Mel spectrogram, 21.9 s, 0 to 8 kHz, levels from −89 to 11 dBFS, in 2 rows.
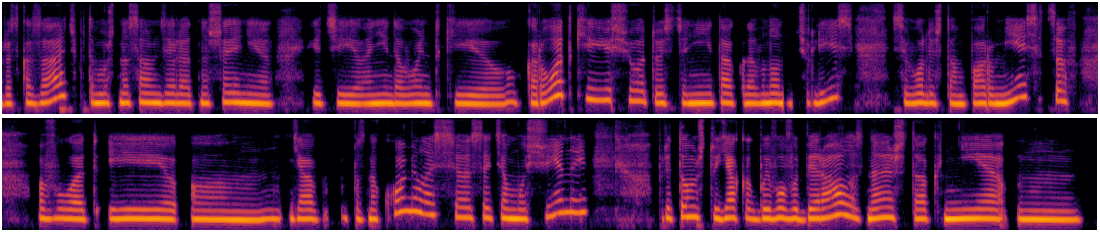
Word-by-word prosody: рассказать, 205 - -4
потому 200 -1 +1
что 185 +2 -9
на 205 - +2
самом 205 +1 +1
деле, 200 0 0
отношения 195 0 0 0.4
эти, 190 -1 -2
они 190 +1 +3
довольно-таки 190 -1 0 0.4
короткие 265 - -1
ещё. 245 -2 -6
То 210 -2 -7
есть 200 +1 -6
они 200 +1 +4
не 200 - +3
так 205 0 -3
давно 200 +1 +3
начались, 205 - -6 0.4
всего 200 0 -1
лишь, 195 -2 -2
там, 185 -2 -1
пару 195 0 -1
месяцев. 245 - 0 0.6
Вот. 210 -2 0 0.2
И, 205 -1 +3 0.2
эм, 190 0 +2
я 205 -1 -1 0.3
познакомилась, 295 - -2
э, 230 -1 -2
с 210 - -11
этим 215 -1 +1
мужчиной, 280 - 0 0.7
при 220 0 -3
том, 245 +3 0
что 220 - -4
я 220 +2 +2
как 210 0 -5
бы 210 +3 +1
его 210 +2 +3
выбирала, 215 +7 +2
знаешь, 215 +2 +1
так, 205 -2 -3
не, 210 0 +6
м 190 -1 +3
205 Hz, 125 wpm, -18 LUFS, 195-220 Hz, 0.7 s, не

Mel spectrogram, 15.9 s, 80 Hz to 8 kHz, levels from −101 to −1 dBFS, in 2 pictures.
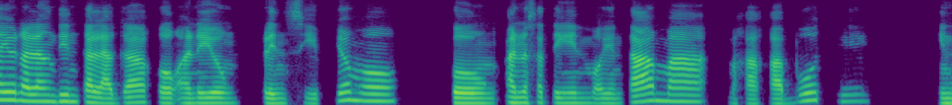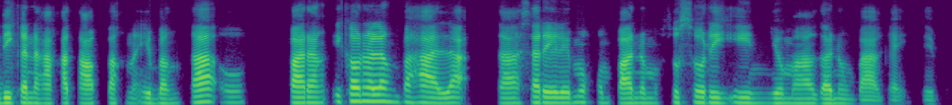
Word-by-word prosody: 'yo 225 - +4
nalang 190 -3 +3
din 180 -1 -2
talaga 150 +1 +1
kung 140 -1 0
ano 140 0 -2
yung 145 0 +1 0.3
prinspyo 135 - -4
mo. 195 -2 -1 0.4
Kung 140 -1 +2
ano 150 -1 +1
sa 150 +1 -6
tingin 140 -1 -5
mo 140 -1 -6
yung 135 0 -6
tama, 185 +2 +1 0.2
makakabuti. 180 - -6 0.6
Hindi 140 +1 +3
ka 145 - +5
nakakatapak 135 -1 0
ng - - -11
ibang 135 -1 -3
tao. 160 -1 +3 0.3
Parang 150 0 +5
ikaw 190 +2 +5
nalang 185 -3 +5
bahala 150 -2 +2 0.2
sa 140 0 0
sarili 145 0 +2
mo 160 0 -6
kung 145 -1 -12
paano 140 0 +2
mo - - -12
susuriin 150 -2 -2
yung 135 0 -3
mga 130 0 0
gano'ng 125 -1 -8
bagay, 110 -1 -4 0.2
dib 115 -1 -15
145 Hz, 145 wpm, -25 LUFS, 135-165 Hz, 0.6 s, ka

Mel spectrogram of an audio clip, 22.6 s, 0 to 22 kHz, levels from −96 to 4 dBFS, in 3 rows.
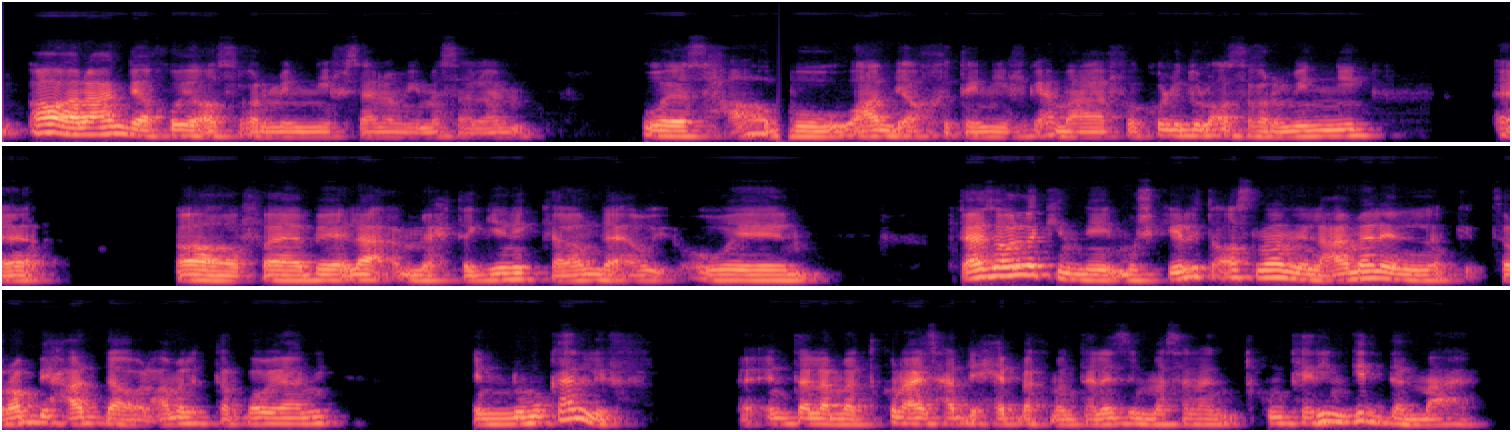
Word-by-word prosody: آه 195 -3 +9
أنا 155 0 +9
عندي 160 -4 +4
أخويا 125 0 +1
أصغر 115 -1 -5
مني 105 0 -3
في 105 - -15
ثانوي 105 0 -6
مثلًا، 100 -1 -8 0.6
وصحابه، 120 0 0
وعندي 115 +1 +1
أخ 110 +1 -9
تاني 110 -1 -4
في 105 - -14
جامعة، 105 -4 -3
فكل 105 +6 -4
دول 130 -1 -1
أصغر 115 -2 -4
مني 125 +4 -1 0.6
آآ، - - -2 0.6
آه 115 -3 +5
فب 115 +2 +1
لأ، 125 0 +3
محتاجين 115 +3 -1
الكلام 125 -3 -1
ده 125 - +1
أوي، 115 0 -5
و 120 +1 -3 1.1
كنت - - -11
عايز 190 +4 +8
أقول 215 +2 +7
لك 235 -4 +4
إن 125 -4 +1
مشكلة 120 +11 0
أصلًا 175 -1 +2
العمل 130 +7 +3
ال 120 -5 +2
إنك - - -10
تربي 145 +5 +1
حد 135 -1 0
أو 110 -3 -1
العمل 135 +3 -2
التربوي 130 0 -2
يعني، 135 +3 -2 0.7
إنه 120 +3 0
مكلف. 210 - 0 0.6
أنت 125 +1 -2
لما 120 -1 +2
تكون 115 +5 -4
عايز 125 0 +4
حد 130 +2 -3
يحبك 120 -4 -5
ما 110 - -3
أنت 110 0 -7
لازم 125 +1 -2
مثلًا 115 +1 -6
تكون 135 -1 -6
كريم 155 +5 0
جدًا 155 -8 -2
معاه، 110 +1 -5
120 Hz, 160 wpm, -21 LUFS, 115-135 Hz, 1.1 s, آه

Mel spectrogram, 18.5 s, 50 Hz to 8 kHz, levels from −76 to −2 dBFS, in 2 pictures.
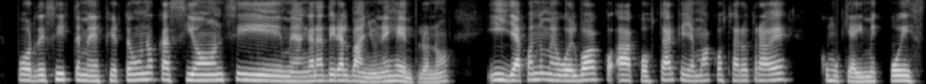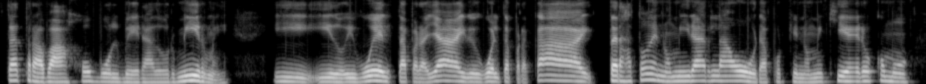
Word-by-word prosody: por 195 -2 +1
decirte, 210 +3 0
me 185 -2 +2
despierto 180 +2 -2
en 200 - +2
una 220 +1 +2
ocasión 205 -1 +2
si 200 -4 +2
me 165 - +1
dan 160 0 0
ganas 180 +2 +1
de 195 - +2
ir 190 - +2
al 190 - +2
baño, 160 -5 +1
un 150 - 0
ejemplo, 155 -6 0
¿no?, 155 +5 -3 0.4
y 210 0 +2
ya 185 -1 +5
cuando 215 +1 +1
me 205 -3 0
vuelvo 185 +2 +3
a 210 - +5
aco 215 0 -4
a 195 0 +4
acostar, 190 +2 -1
que 205 -1 -4
ya 180 - 0
me - - -4
voy 190 - -1
a - - -8
acostar 195 -1 -4
otra 190 +1 -1
vez, 215 +2 +1 0.3
como 185 -2 -3
que 170 -1 -4
ahí 155 +1 +2
me 160 0 -2
cuesta 180 +1 +1
trabajo 145 -2 0
volver 140 -3 -4
a 130 - -4
dormirme 135 - 0 0.4
y 155 -4 -4 0.2
y, - - +2
doy 140 0 +1
vuelta 160 -1 +2
para 140 -2 -3
allá 170 +5 +2
y - - 0
doy 145 -1 -1
vuelta 150 0 -1
para - - -8
acá 185 -3 +2
y, 150 - -7
trato 175 +1 +1
de 210 -2 0
no 165 -3 -2
mirar 170 +1 0
la 175 -1 -1
hora 150 -6 +2
porque 145 +1 -8
no 135 -1 -4
me 145 +2 -4
quiero 165 +2 -1
como 155 -5 -4
175 Hz, 215 wpm, -19 LUFS, 150-190 Hz, 0.4 s, ya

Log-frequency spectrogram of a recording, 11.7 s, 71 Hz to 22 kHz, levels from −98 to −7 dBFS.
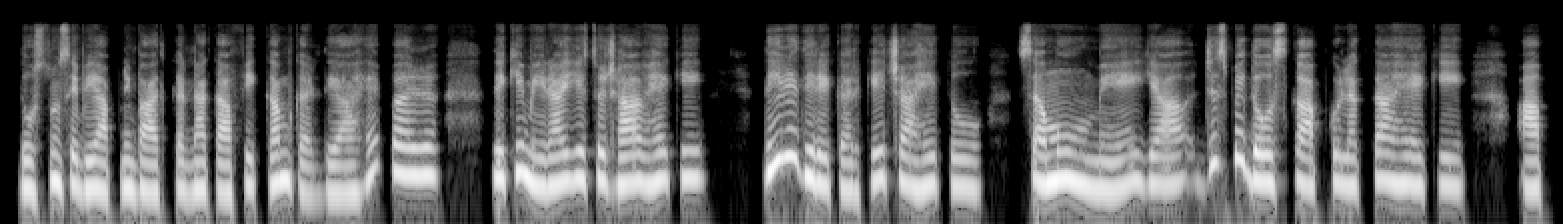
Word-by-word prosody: दोस्तों 180 +4 0
से 200 +1 -1
भी 180 0 +1
आपने 175 +1 0
बात 165 -1 +1
करना 175 0 -1
काफ़ी 170 +3 -2
कम 205 +3 +3
कर 160 -2 -4
दिया 160 -1 -2
है 260 - -1
पर 255 -1 +3 0.4
देखिए 235 +4 +2
मेरा 200 -4 +4
ये 225 +2 +2
सुझाव 210 -1 +1
है 215 +3 +1
कि 230 +1 -3 0.5
धीरे-धीरे 285 - +4
करके 180 +5 -3
चाहे 195 -4 0
तो 185 -2 -4 0.3
समूह 215 0 +4
में 180 +2 0
या 205 +1 -1 0.2
जिस 340 +3 -2
भी 380 - +3
दोस्त 215 -3 +2
का 210 - +2
आपको 210 - -4
लगता 200 +3 -2
है 205 -2 0
कि 190 0 -6 0.5
आप 180 0 +2
200 Hz, 175 wpm, -20 LUFS, 180-225 Hz, 0.5 s, मेरा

